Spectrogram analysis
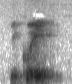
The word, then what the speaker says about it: Děkuji: Děkuji.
